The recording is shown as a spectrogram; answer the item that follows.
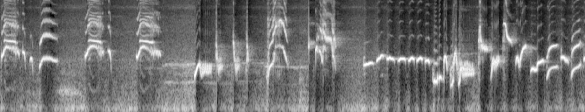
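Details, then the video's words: Young white-rumped shama learning to sing, its song prompting other shamas to answer: rich varied phrases of bright ringing chirps and harsh squawks, followed by a fast even series of short whistled notes and rapid trilled warbles. "Suara burung murai batu paling gacor bikin burung murai lain langsung nyaut"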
